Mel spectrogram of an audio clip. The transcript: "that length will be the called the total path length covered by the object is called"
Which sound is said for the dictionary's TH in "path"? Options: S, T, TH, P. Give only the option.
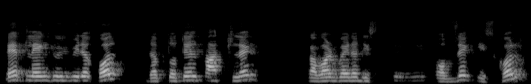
T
